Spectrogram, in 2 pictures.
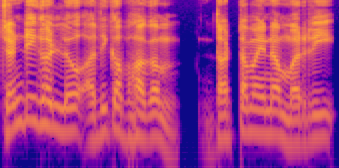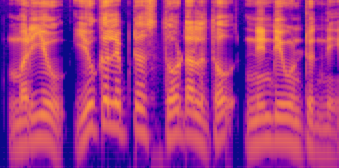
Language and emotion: Telugu, neutral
